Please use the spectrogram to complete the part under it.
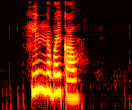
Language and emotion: Russian, neutral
